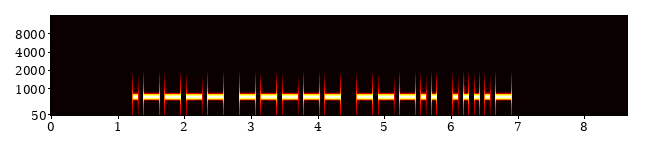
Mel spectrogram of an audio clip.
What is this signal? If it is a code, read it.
Morse code, heard as a keyed tone, about 15 wpm, 700 Hz. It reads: 1084
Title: Numbers - Contest Style - 4-Digit 15wpm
